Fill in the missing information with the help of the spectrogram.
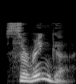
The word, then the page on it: syringa: British English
